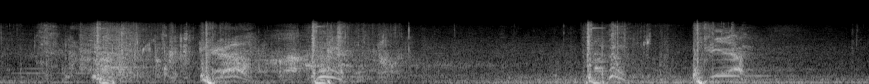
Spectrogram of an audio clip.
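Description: A creature screeches and groans.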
